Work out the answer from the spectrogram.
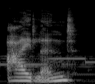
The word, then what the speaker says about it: island: this is pronounced and you say island. Well, there's an S here. Why there's an S? Why? Sorry. Um rage. Uh pure rage because I remember uh studying English in school and and I didn't understand like why why why there's a letter there. No one is pronouncing it, but there's a letter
